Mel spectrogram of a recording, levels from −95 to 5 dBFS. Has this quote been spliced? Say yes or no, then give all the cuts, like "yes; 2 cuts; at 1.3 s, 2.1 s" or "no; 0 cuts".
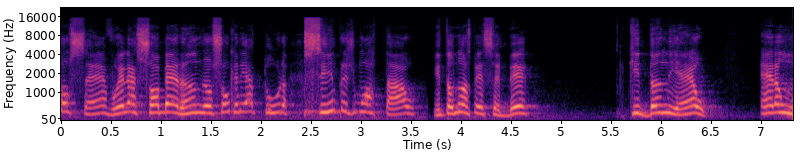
yes; 4 cuts; at 1.7 s, 2.4 s, 3.7 s, 4.1 s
